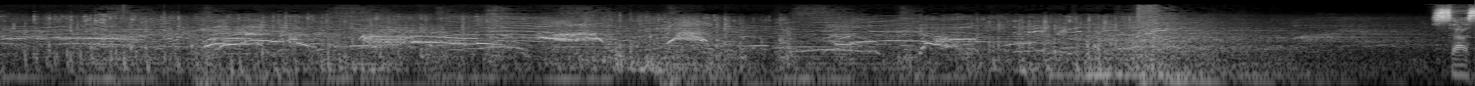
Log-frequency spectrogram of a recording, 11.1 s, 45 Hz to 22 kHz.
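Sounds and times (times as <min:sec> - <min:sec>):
women screaming in terror: 0:00.0 - 0:08.2
running footsteps: 0:00.0 - 0:08.8.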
